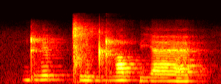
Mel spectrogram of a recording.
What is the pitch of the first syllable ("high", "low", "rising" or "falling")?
high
